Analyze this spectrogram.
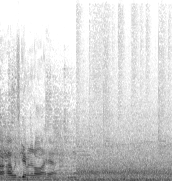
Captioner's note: cheering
